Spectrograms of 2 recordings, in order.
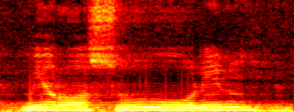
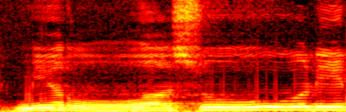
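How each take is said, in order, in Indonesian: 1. Huruf r dilewati dengan cepat tanpa getaran. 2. Huruf r tebal dengan getaran sedikit. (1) "hanya sekedar uh, lewat saja" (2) "takrir, ada getaran sedikit"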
